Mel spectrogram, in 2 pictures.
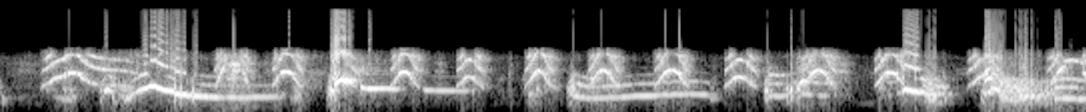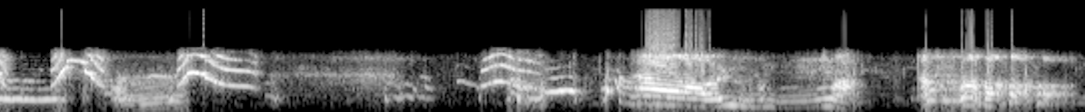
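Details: Indoor pet female dog howling along to a talking Tony Blair toy, a rapid run of short rising-falling yowls, then drawn-out wavering howls and moans with pauses, the toy's sounds faintly between them.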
